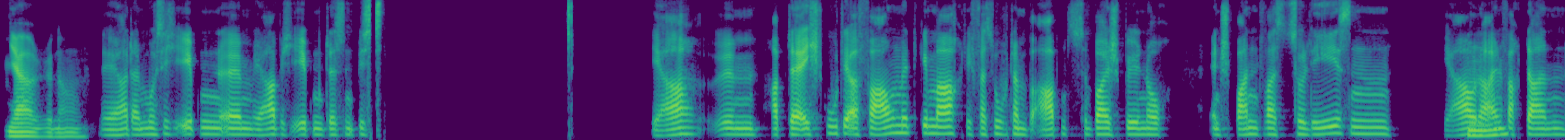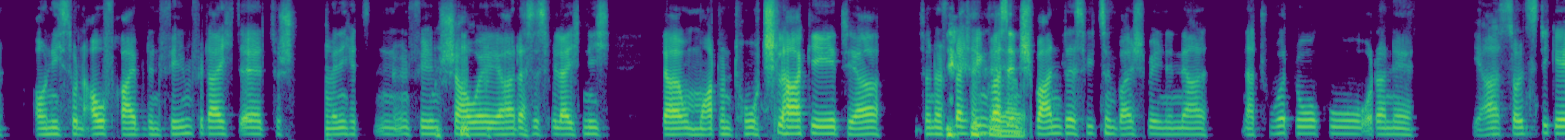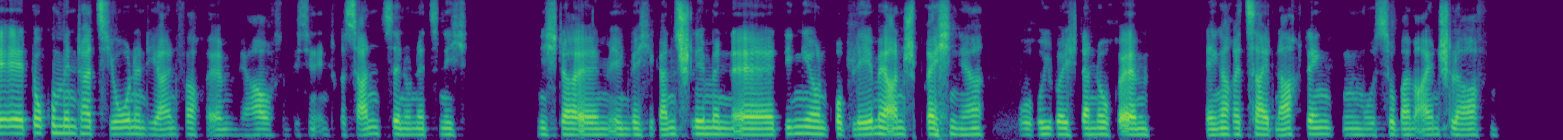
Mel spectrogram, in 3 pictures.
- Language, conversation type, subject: German, podcast, Wie schaltest du beim Schlafen digital ab?
- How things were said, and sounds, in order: other background noise; chuckle; laughing while speaking: "Totschlag"; giggle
